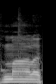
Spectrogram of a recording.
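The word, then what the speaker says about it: Mahle: Bit of Marla quality.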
